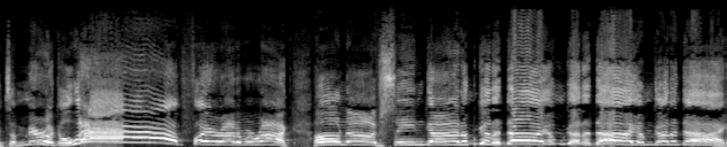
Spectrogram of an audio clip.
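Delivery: yelled in high, terrified panic. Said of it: "Gideon freaks out".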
